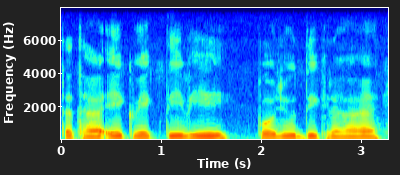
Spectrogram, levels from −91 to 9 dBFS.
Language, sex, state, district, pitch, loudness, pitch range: Hindi, male, Jharkhand, Ranchi, 110 Hz, -15 LUFS, 105-115 Hz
